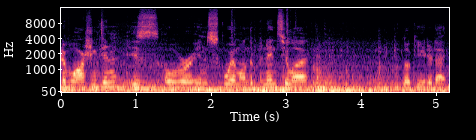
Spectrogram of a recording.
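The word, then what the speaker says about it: Sequim: And our second location in the state of Washington is over in Squim on the peninsula located at 87 Dri Road in Squim, Washington, right off the 101 freeway.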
